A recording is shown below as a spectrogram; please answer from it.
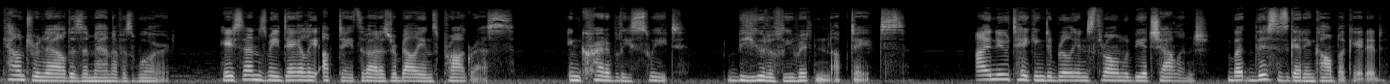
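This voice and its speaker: Actress doing sardonic young smuggler queen-to-be, lower female voice, dry and sure of herself, video game, faint music. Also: steady tone, moderate pace, close to an everyday voice. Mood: wry, thoughtful. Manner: dry, wry, self-assured. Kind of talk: video game dialogue acting.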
